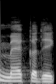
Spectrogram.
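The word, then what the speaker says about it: मैकदा: सबसे पहले मैं कदे की बात। मैं कदे किसे कहते हैं? असल में मैं कदा शब्द है, ठीक है। मैं कदा, मैं कदा फारसी भाषा से आया हिंदी और उर्दू में।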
